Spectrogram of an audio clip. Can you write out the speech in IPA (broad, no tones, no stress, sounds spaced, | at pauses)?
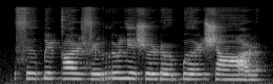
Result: s ɪː ɓ i ɭ ɡ ɑː ɭ z ə ɭ r u ɭ lʲ æ ʃ ʊː ɭ ɽ ə˞ ɓ əː ɭ ʃ ɑː ɭ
